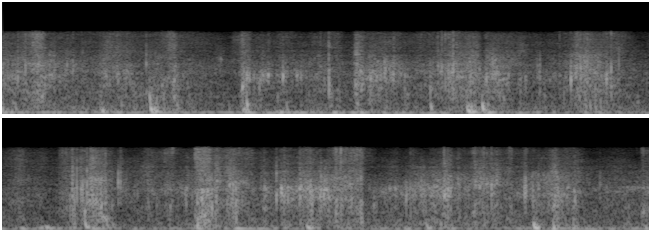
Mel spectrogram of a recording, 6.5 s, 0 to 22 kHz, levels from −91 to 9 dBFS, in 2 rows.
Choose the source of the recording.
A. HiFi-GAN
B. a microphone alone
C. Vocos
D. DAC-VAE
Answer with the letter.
D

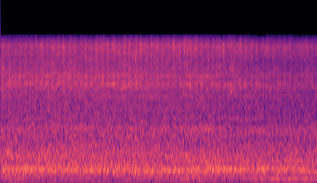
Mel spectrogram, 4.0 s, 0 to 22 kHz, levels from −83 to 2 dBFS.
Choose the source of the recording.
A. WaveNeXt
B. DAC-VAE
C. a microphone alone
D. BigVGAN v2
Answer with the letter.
B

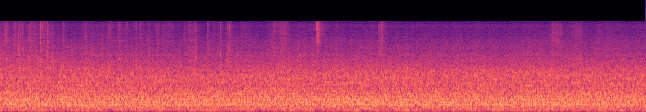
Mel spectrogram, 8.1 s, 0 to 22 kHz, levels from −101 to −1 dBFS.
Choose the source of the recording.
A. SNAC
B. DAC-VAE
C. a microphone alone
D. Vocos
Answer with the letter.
B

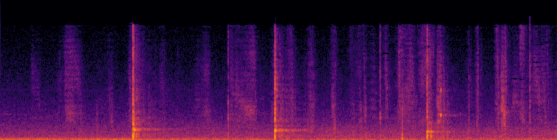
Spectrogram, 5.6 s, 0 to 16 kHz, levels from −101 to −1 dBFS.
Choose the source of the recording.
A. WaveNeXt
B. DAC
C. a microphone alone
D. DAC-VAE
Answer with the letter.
C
